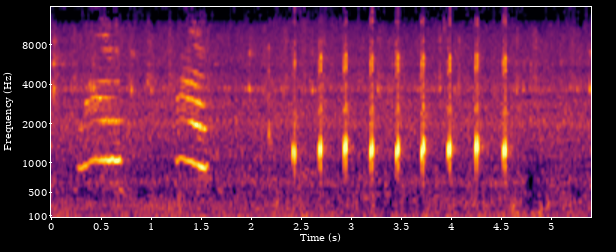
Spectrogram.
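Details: Indian ringneck parakeet imitating a cat: two short, meow-like wavering notes, then a rapid, even series of eight sharp clicking pips.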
